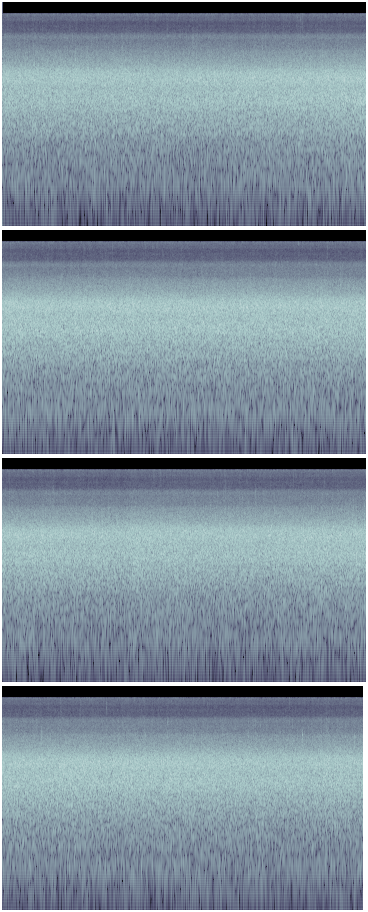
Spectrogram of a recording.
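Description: Heavy rain pouring steadily onto broad leaves and wet ground, an even hiss without breaks.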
